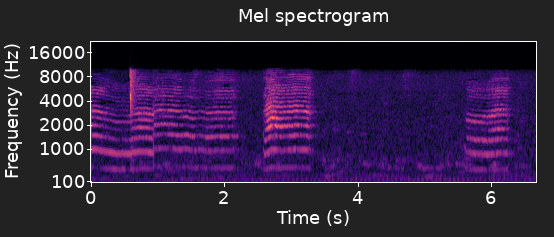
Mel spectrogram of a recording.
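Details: A domestic cat that wants a spider meows three times, each call rising then falling, with gaps of about two seconds between them. Soft Tagalog speech and a low hum run underneath.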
